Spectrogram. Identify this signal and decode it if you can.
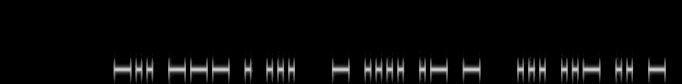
Morse code, heard as a keyed tone, about 22 wpm, 700 Hz. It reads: DOES THAT SUIT
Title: Sentences from Top 1600 Words 22wpm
